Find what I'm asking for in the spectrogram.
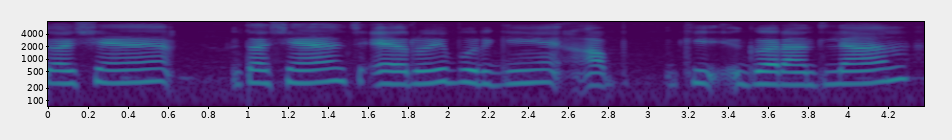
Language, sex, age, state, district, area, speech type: Goan Konkani, female, 18-30, Goa, Quepem, rural, spontaneous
